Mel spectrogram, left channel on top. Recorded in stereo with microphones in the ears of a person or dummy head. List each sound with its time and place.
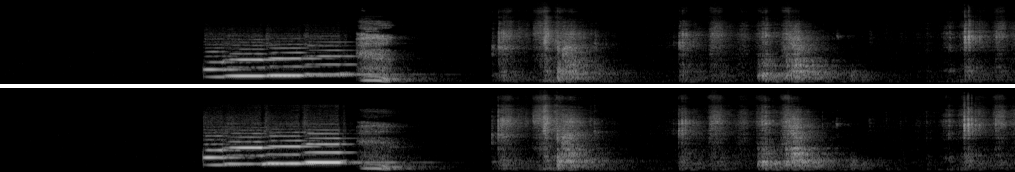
2.0 s a flute: 65° right (ahead or behind), 1.2 m
3.6 s a gasp: 50° left (ahead or behind), 0.8 m
4.9 s chopping: 45° right (ahead or behind), 5 m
